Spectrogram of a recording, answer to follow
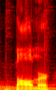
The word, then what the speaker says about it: Baltimore: from my hometown of Baltimore Maryland Balmer Maryland is the way we pronounce it back east and macey share some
